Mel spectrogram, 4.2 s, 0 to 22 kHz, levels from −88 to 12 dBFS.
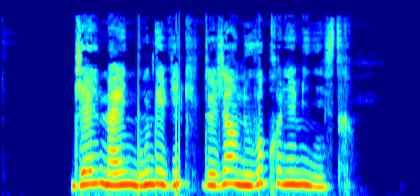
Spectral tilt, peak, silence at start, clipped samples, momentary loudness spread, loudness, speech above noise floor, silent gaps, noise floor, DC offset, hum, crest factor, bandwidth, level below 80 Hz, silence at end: -5 dB/octave; -2 dBFS; 0.7 s; under 0.1%; 13 LU; -13 LUFS; 71 dB; none; -83 dBFS; under 0.1%; none; 12 dB; 14.5 kHz; -52 dBFS; 0.75 s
